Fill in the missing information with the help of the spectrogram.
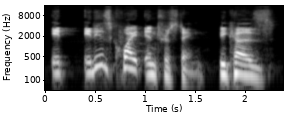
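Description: A podcast host leads a casual film discussion with an animated delivery, acting out lines from the movie in a breathy whisper. His voice is fairly high and moves at a normal speed, with no echo.

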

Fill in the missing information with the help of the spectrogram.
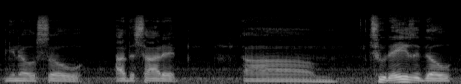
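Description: Slow and a little mellow, the speaker's very deep, low-pitched voice comes out slightly mumbled. He's a thirty-something from New Jersey, a restaurant manager and fitness vlogger, who rambles, stumbles, fills gaps and curses casually. There's a faint hum in the background.

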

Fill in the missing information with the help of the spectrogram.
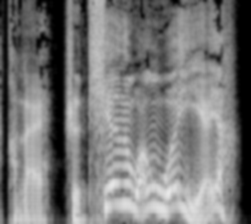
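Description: A man's voice: very high voice, wildly swooping pitch, slow pace, gravelly, no echo, studio quality, voice pushed up, exaggerated voice. A man playing a desperate, cornered captive. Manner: desperate, shouting. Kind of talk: audiobook character voice.

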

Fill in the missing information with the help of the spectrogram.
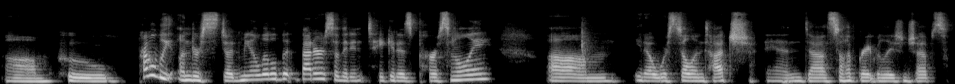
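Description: A middle-aged woman, a marketing entrepreneur, talking casually as a podcast guest and acting out her old sales pitches in lively little bits. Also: moderate pace. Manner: animated storyteller who acts out her own cold-call pitches. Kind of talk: casual interview conversation.

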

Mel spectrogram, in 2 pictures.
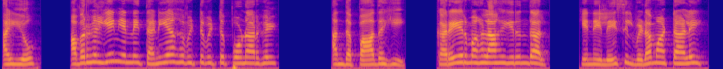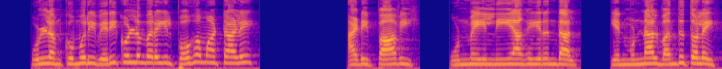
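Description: A woman's voice: on the high side, steady tone, normal speed, long pauses, fairly bright tone, clear, resonant tone, close to an everyday voice. A woman voicing an aging king who is haunted by a ghost, pleading in anguish, within a narrated audiobook.

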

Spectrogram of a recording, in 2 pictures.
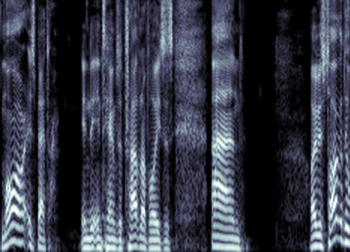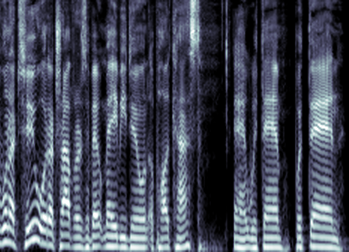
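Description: A man's voice: on the low side, moderate pace, darkish tone, dry recording, clean studio sound. An Irish-accented man talking casually and reflectively as co-host of a podcast.

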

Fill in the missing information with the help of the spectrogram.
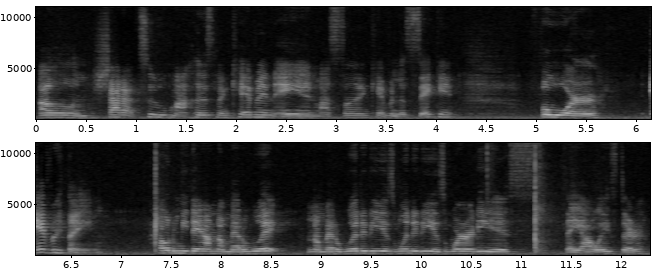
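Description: Bright-voiced woman host, near tears. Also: mid-range voice, fairly even intonation, far from the mic, slight background noise. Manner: loose and chatty, with many ums and pauses. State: close to tears. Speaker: podcast and talk show host. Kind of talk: casual address to viewers.

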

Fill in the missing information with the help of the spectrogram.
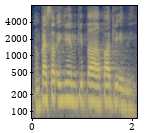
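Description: Pastor, male, high voice, emphatic sermon delivery, long hall reverb. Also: steady tone, faint music behind. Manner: mixes English phrases, emphatic preaching with drawn-out words.

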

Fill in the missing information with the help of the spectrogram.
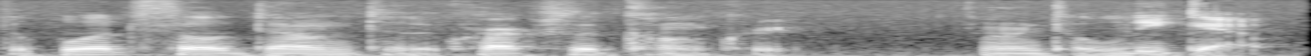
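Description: Man, story reading, low voice, dark tone, small restarts. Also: a little fast, slightly rough, low-quality recording. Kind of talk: reading a first-person story aloud.

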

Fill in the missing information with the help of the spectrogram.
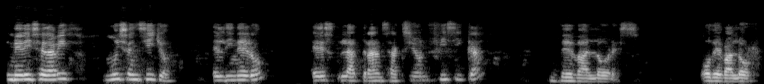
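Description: A man's voice: high-pitched, unhurried, dry recording, lo-fi sound. A man, casually telling stories in an interview and acting out the dialogue. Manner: animated, acts out quoted dialogue. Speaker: guest.

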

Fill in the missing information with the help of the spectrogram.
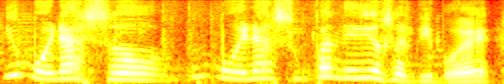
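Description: A young man with an Argentine Rioplatense accent, chatting casually as a podcast host and telling an animated story full of acted-out quotes. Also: very high-pitched, fast talker, faint music behind. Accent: Argentine Rioplatense Spanish. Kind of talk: casual chat.

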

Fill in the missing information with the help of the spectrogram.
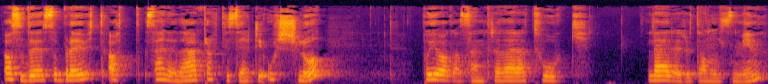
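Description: A woman's voice: medium pitch, dark tone. A woman yoga teacher telling personal stories in a casual, frank monologue, often checking in with little tag questions. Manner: chatty, frank, often tags lines with "sant?". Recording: roomy echo.

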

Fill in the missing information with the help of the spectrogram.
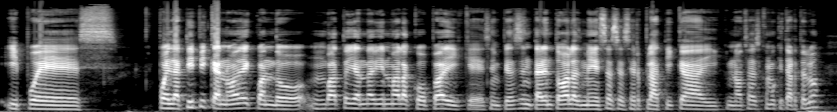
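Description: Bright-voiced Mexican man, rambling film chat. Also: on the high side, steady tone, fairly quick, clean tone. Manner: rambling, many fillers and tag questions. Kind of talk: casual film discussion.

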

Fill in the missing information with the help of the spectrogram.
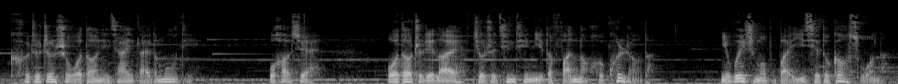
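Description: A man narrating a suspense audiobook in the first person, calm, measured and earnest. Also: deep voice, creaky. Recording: faint background music.

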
